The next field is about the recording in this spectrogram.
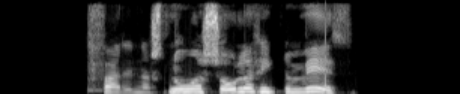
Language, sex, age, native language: Icelandic, female, 40-49, Icelandic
